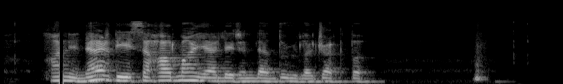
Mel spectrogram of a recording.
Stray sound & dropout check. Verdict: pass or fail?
fail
